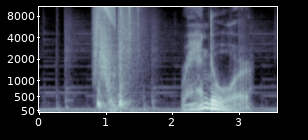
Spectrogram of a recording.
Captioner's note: air whooshing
